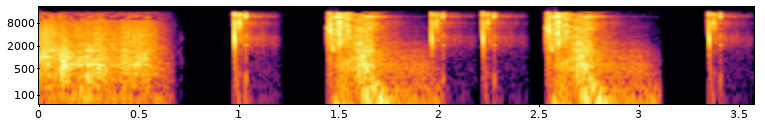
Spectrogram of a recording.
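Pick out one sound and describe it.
Short menu clicks sound in quick succession.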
